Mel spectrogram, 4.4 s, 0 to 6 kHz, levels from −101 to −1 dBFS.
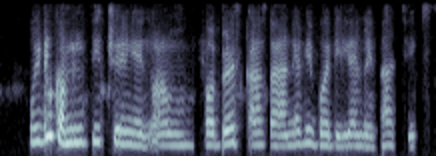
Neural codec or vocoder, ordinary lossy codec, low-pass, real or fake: codec, 24 kHz, 1.5 kbps, HILCodec; none; 5.4 kHz; fake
